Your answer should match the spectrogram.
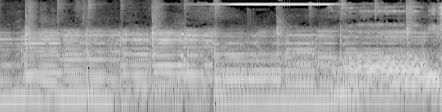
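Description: Live country-blues band playing an instrumental passage with no singing: an electric guitar plays over acoustic guitar and drums, with a steady beat.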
